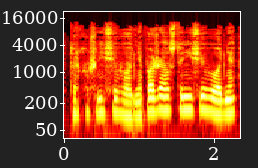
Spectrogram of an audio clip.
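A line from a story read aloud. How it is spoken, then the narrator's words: Frightened pleading mutter, childlike. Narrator (Russian): бормотала она с замиранием сердца, точно кого-то упрашивая, как ребенок в испуге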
